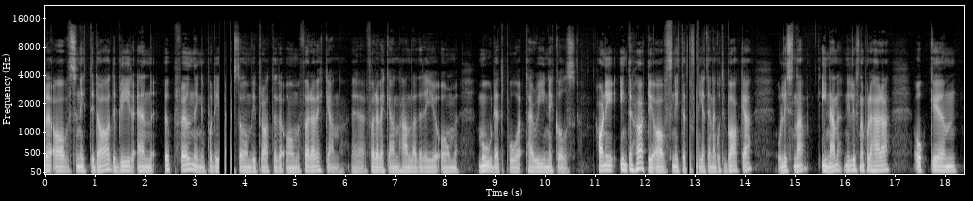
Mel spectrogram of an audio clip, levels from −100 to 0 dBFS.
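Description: At 3.47–3.85 s, after "blir en uppföljning på", the speech breaks into choppy gaps totalling 279 ms, longest 116 ms. Again at 12.84–13.07 s, before "jättegärna gå tillbaka och", 116 ms drop out. Each resumes as if it had kept playing, likely a Bluetooth dropout.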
